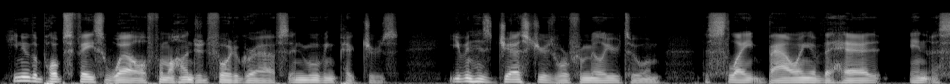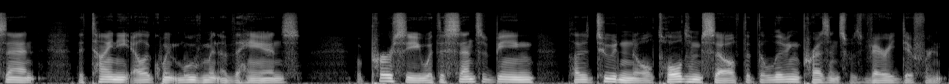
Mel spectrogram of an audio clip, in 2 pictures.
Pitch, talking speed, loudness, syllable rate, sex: 100 Hz, 165 wpm, -19 LUFS, 5.1 syllables/s, male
